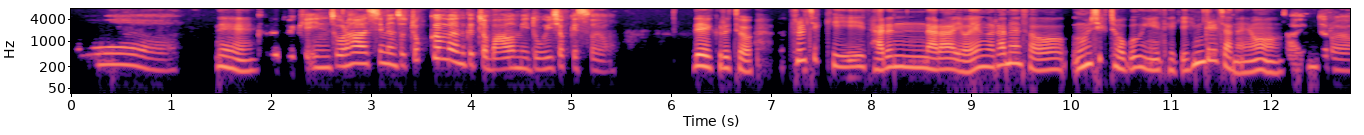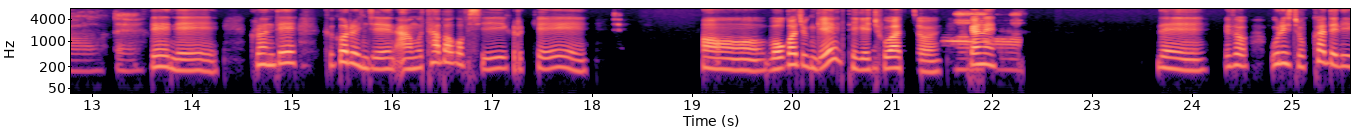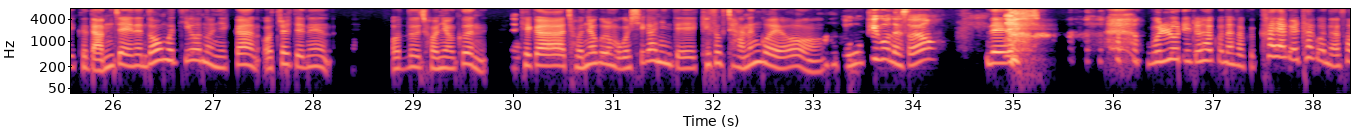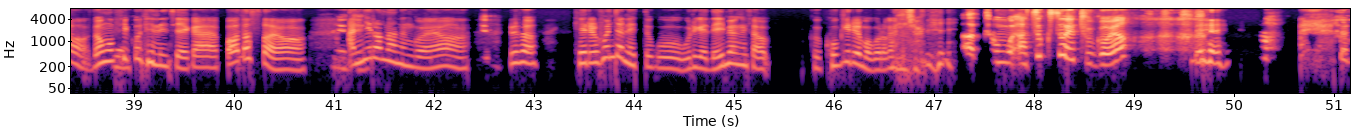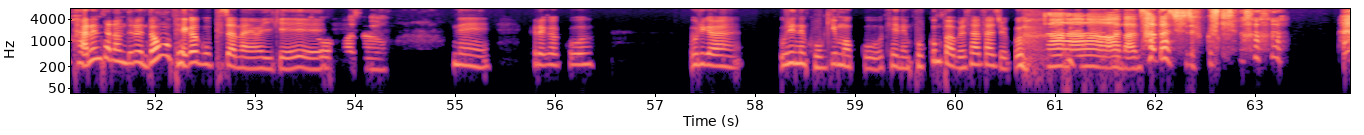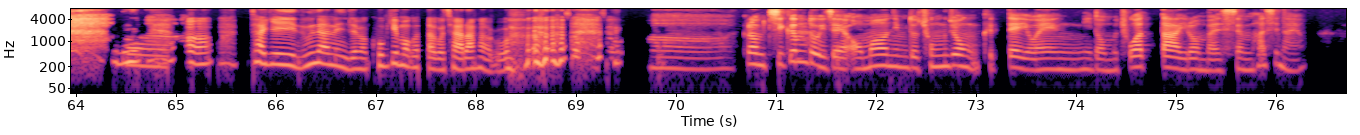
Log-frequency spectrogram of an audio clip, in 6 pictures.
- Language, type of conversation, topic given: Korean, podcast, 지금도 종종 떠오르는 가족과의 순간이 있나요?
- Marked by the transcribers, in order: distorted speech; tapping; other noise; other background noise; laugh; laughing while speaking: "간 적이"; laughing while speaking: "네"; laugh; laughing while speaking: "주고"; laugh; laughing while speaking: "주셨군요"; laughing while speaking: "네. 어"; laugh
